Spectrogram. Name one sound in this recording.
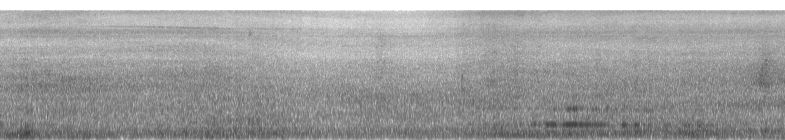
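Traffic rushes by on a road.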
